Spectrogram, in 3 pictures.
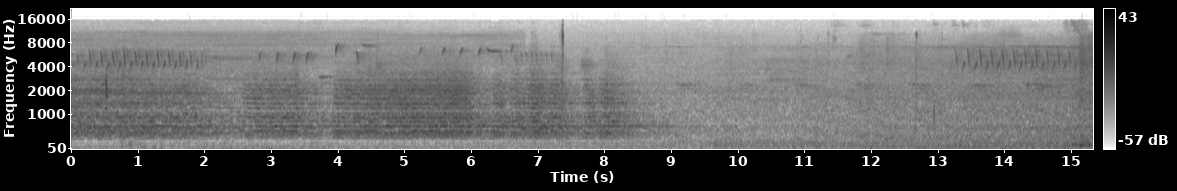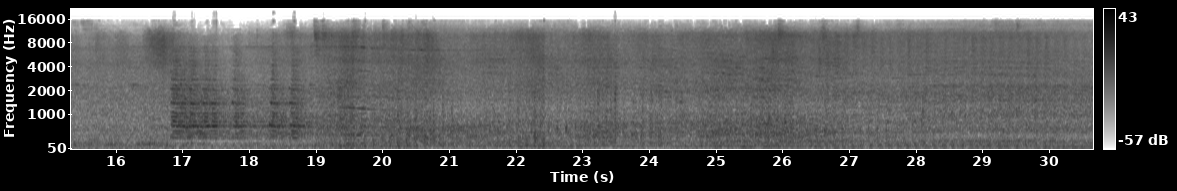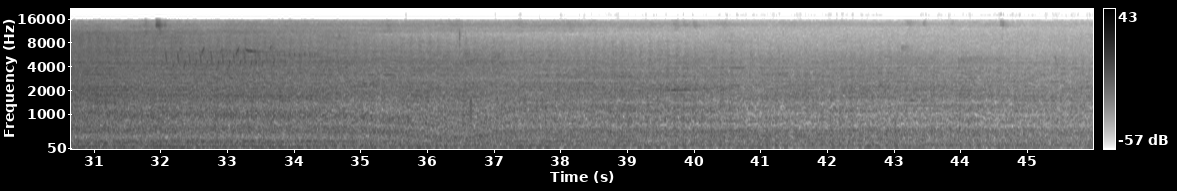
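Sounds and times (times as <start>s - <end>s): train horn blast: 0.0s - 8.9s, 16.7s - 20.1s
freight train cars clattering: 11.1s - 45.9s.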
